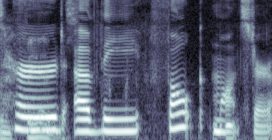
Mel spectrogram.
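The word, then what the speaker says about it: Fouke: of the Falk monster? I think it's it might be pronounced Fook monster.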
